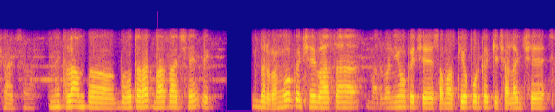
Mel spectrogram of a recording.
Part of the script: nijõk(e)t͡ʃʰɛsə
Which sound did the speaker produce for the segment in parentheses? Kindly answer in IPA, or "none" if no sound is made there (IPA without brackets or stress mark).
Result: e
